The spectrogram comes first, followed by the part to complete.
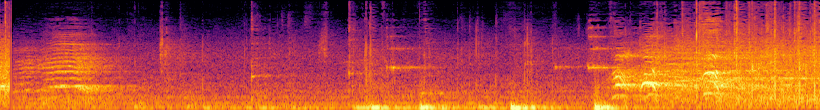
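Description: Badminton rally on an indoor court: heavy footfalls and lunges thud on the court floor, with sharp racket hits on the shuttlecock. From about six seconds in, louder voices take over.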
